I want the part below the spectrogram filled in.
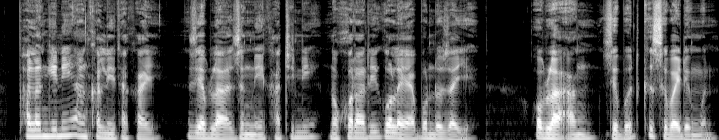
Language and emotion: Bodo, sad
